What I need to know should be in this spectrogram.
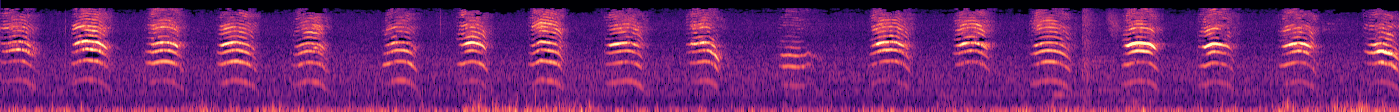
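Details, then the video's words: Young kitten crying loudly for its mother after she left it alone, a long run of high, bending meows repeated roughly every half second, steady and insistent, over low rumbling background noise. "Baby kitten meowing very loudly for mom that her mom took her away."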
